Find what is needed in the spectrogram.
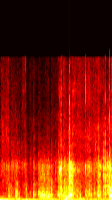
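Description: Takeout food packaging being handled: crinkling and crackling of a paper bag and foam containers, getting busier about a second in, over a low steady hum.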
